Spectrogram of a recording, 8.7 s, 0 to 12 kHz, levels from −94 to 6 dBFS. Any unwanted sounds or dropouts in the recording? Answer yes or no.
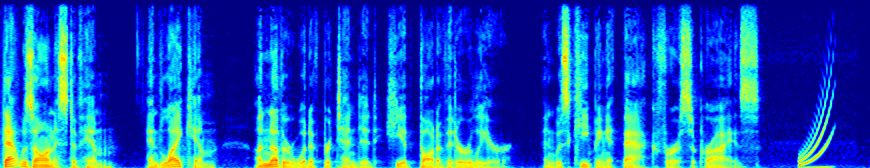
yes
